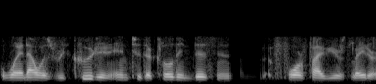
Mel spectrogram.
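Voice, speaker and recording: A man speaks in a Spanish accent. His intonation is monotone and flat. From Chile. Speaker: tailor. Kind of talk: interview.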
